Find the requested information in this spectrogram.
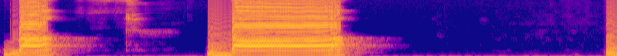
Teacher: یہ ہونٹوں سے ادا ہونے والے حروف میں سے ہے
